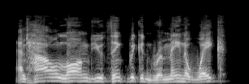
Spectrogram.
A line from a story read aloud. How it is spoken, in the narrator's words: Ulyssia snapped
